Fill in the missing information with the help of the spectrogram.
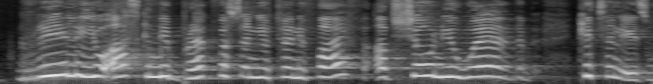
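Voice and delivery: loud, high, teasing exasperation; mock outrage. Mother teasing her grown son about breakfast, loud mock outrage. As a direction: scold him like he's twelve, half joking.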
